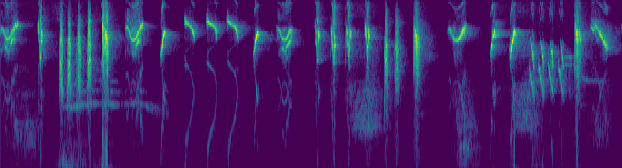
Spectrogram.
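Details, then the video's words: Kemade jawa (flowerpecker) calling actively, used as a lure for males and females: rapid, sharp high chirps and short downslurred ticks in quick irregular bursts, with a few buzzy trills. "Burung kemade jawa gacor PIKAT ampuh buat pancingan cit keres jantan betina agar cepat bunyi ngalas"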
